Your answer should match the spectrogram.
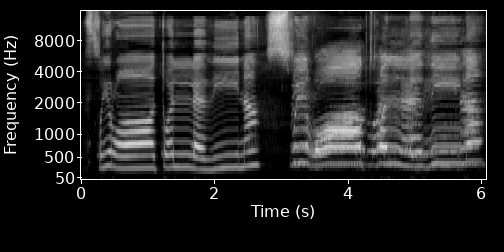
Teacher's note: صاد چونکہ حروف مستعلیہ میں سے ہے اور اس کو آپ تھوڑا سا پر ادا کریں گے اور طا حروف قلقلہ میں سے بھی ہے حروف مستعلیہ میں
